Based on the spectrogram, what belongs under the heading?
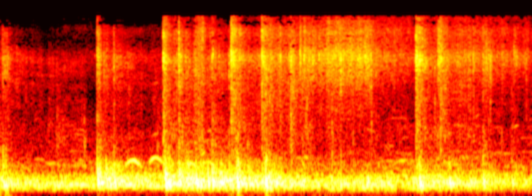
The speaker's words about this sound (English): Gunfire was heard outside the Sudanese military headquarters in the capital of Khartoum on Tuesday.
